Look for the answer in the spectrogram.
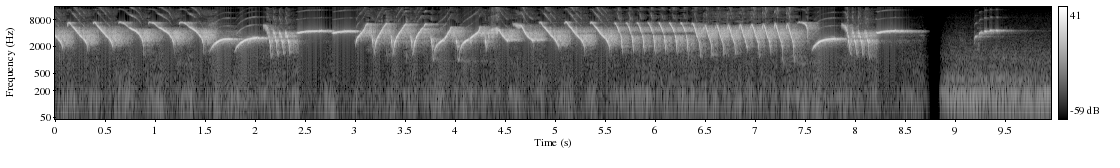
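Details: Many canaries singing together after hearing music: dense rapid sweeping chirps and rolling trills for about eight seconds, ending in a short whistled note after a pause.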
